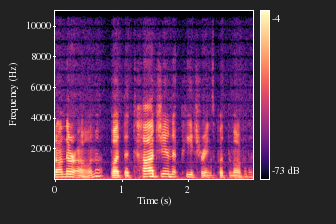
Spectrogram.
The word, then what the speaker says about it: Tajin: not a spice boy or tahin whatever tahin sorry Tajin I'll just call it Tajin because I I like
